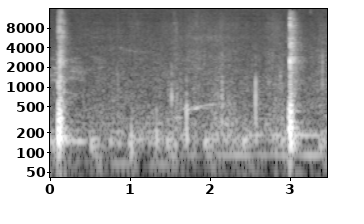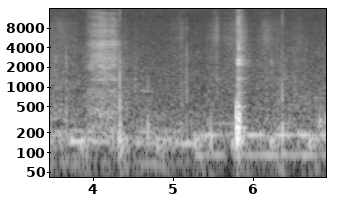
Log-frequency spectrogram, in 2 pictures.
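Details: Cat coughing repeatedly, never bringing up a hairball: three sharp, dry coughs about three seconds apart with softer rasping breaths between, in a quiet room.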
